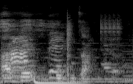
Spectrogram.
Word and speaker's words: Abeokuta: Abeokuta is Abe, not You know, Abe. the pronunciation is Abeokuta. Abe is under. Anything under is Abe. Okuta means rock or stone. Abeokuta, under the stone.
